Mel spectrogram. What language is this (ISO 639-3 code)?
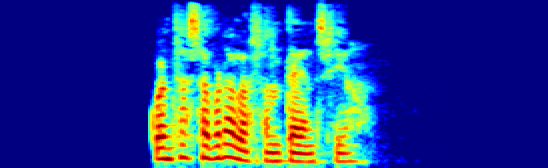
cat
